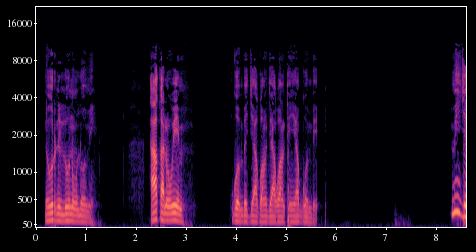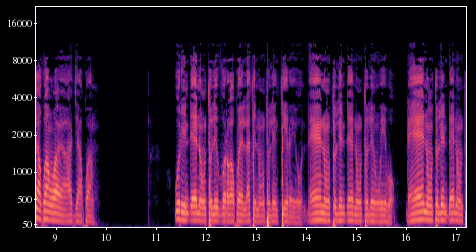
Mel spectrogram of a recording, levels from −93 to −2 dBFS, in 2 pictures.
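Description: MP3 compression is the likely cause throughout: the speech stops dead at 11.2 kHz, and weak frequency lines flicker frame to frame, sounding watery, as fits about 48 kbps.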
